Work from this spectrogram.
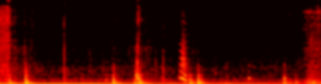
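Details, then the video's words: Captive pet hamster, described as not a runner, squeaking in a way its keeper fears may signal illness: scratchy clicks and rustles with one brief descending squeak midway, a constant low hum beneath. "喋るハムスター / Hamster berbicara"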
